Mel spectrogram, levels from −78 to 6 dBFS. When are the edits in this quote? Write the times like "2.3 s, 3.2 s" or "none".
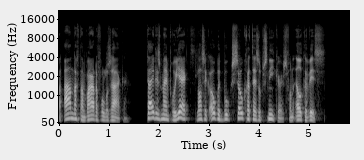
1.6 s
